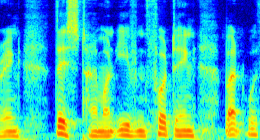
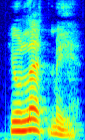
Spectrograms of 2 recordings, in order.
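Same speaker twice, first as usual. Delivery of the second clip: quick, breathless, higher blurt; rushed breath; 11 semitones higher, 4 dB louder than usual. A narrator's reading. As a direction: let it tumble out in one rushed breath. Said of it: "in a rushed breath".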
